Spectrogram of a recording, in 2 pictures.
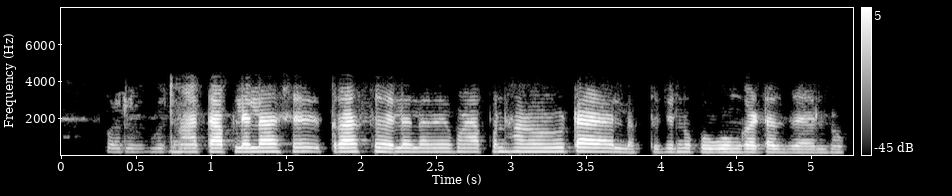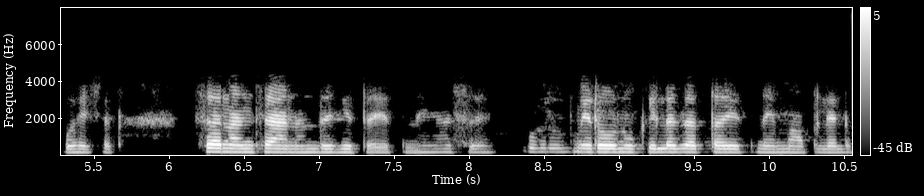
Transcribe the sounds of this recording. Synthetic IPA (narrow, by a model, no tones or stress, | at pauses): bəɾobəɦãʈaplalaːɕet̪ɾast̪ʋajlalaneməɳapəɳɦəñoɽuːʈaɭajlːaɡ̚t̪ok̬iːnokuɡoŋɡaʈat̪d͡zajlnokuɦɛt͡ɕat̪ | sənant͡saːnənd̪əɡʱet̪ə̰jḛt̪naɦjəsə | bəɾomiːɾonukilad͡zat̪əjet̪naiməapljala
